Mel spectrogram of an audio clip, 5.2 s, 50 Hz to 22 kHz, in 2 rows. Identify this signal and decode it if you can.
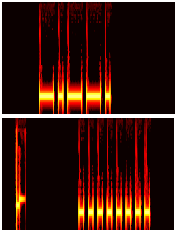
Morse code, heard as a keyed tone, about 17 wpm, 700 Hz. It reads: <KN> <HH>
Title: Single Character (Letter:Number:Punctuation:Prosign) 17wpm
